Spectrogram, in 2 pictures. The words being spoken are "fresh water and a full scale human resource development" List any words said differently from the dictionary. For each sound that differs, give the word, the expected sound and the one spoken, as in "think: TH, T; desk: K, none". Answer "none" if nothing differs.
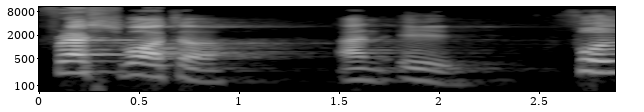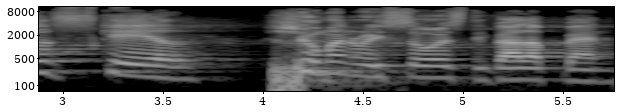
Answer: none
